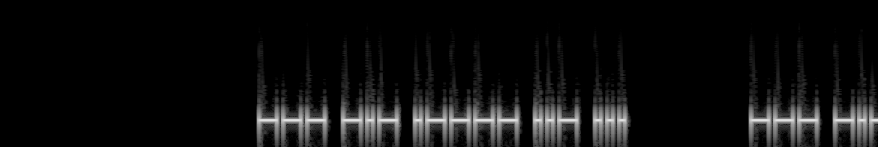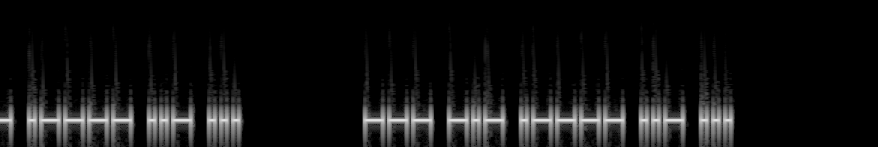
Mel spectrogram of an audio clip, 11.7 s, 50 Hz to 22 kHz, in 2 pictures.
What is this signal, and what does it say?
Morse code, heard as a keyed tone, about 31 wpm, 700 Hz. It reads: OK1US OK1US OK1US
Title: DXCC-100 Call Signs - 5 Characters - Repeated 3x - 30wpm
